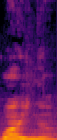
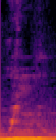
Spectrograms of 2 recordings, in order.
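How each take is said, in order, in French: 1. Le nom se prononce avec une voyelle longue, comme 'wine'. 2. Le nom se prononce avec une voyelle courte, comme 'win'.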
